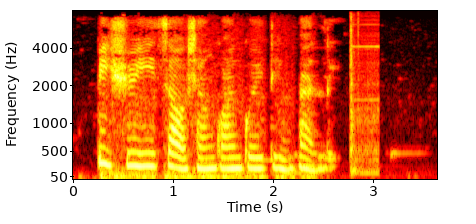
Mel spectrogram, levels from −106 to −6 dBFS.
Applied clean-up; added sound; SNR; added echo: none; Printer; 11 dB; none.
